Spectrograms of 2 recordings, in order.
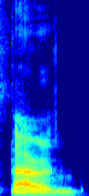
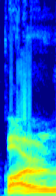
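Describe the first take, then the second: First: The first vowel sounds like 'bare'. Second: The first vowel sounds like 'bye'. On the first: The speaker calls it right. "it's Baron" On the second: The speaker calls it wrong. "His name isn't Byron"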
